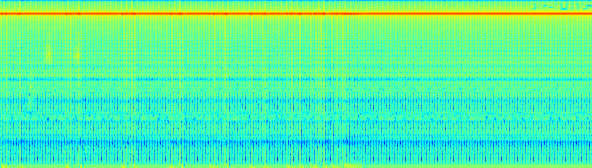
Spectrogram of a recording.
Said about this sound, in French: Et si je monte, ça sonne comme ça. Ça, c'est le son du signal de la caméra. Plus un petit bruit derrière qui est vient d'une euh, mauvaise soudure peut-être.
